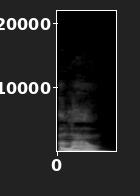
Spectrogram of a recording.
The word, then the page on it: allow: British English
